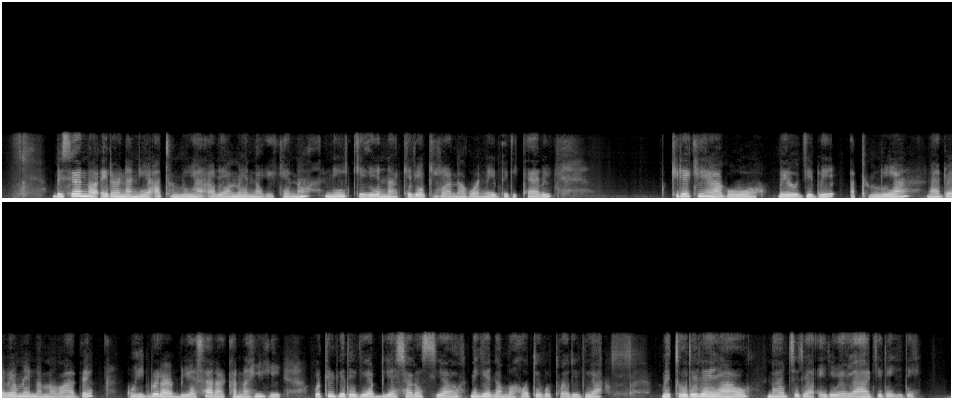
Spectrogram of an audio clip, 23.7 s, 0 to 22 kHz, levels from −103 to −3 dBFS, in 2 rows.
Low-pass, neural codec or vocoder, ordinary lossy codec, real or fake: 7.2 kHz; codec, 16 kHz, 1 kbps, FreqCodec, larger model; none; fake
